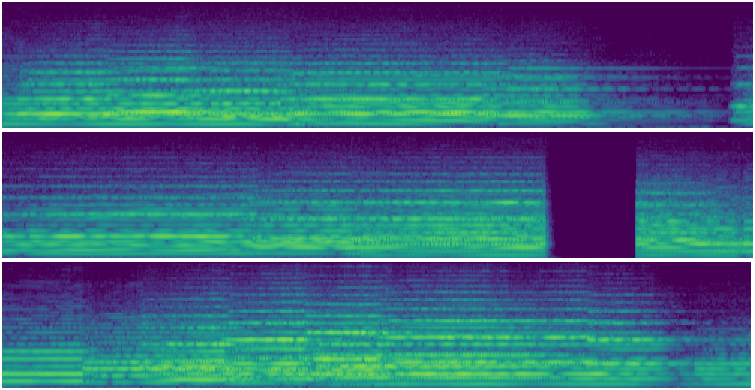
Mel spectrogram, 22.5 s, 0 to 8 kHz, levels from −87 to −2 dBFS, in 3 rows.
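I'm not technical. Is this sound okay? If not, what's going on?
No, there are two kinds of problem.

From 12.92 to 13.86 s there is a call audio freeze. The sound stalls, briefly carries on as a fading buzz, then goes quiet for most of that stretch before picking up exactly where it stopped. The likely cause is delayed packets leaving the receiver with nothing to play. Unlike a dropout, nothing is lost. About 0.9 s of waiting is added, so everything afterwards arrives a little late.

After that comes jitter buffer speed-up, in three places: 15.93 to 16.38 s, 17.43 to 18.73 s, and 20.94 s to the end. To catch up on the delay, the receiver snips out tiny slices of sound, so these parts rush along. The first is very hurried, nearly double speed, and the later two are less extreme but still noticeably quick, about a fifth and a tenth faster. Unlike a tape played fast, the pitch stays the same. 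Only the pace changes.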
